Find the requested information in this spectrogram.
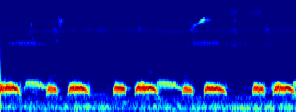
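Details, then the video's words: Loud, strange cooing of a wild spotted dove, soft rounded hoots in pairs and longer drawn notes repeating about once a second, a thin high bird chirp heard briefly in the background. "BURUNG LIAR SUARA BESAR || MENGUKU NYA ANEH"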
